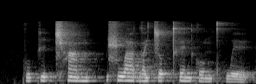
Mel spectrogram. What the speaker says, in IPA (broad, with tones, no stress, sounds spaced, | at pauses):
k u˧ k i˦ ʔ t͡ɕʰ ã˦ m | ɕ w a˧ ɡ a˥˧ j t͡s o˦ ʔ kʰ e˥˧ n k o˧ ŋ kʰ w e˨˩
